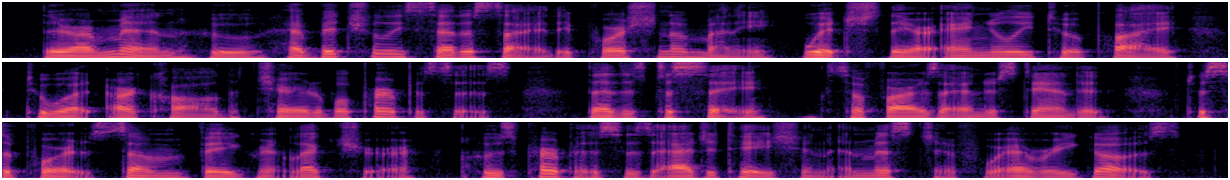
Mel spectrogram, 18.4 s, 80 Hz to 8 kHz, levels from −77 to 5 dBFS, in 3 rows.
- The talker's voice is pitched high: No, low, 110 Hz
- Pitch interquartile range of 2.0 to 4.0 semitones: Yes, average, 3.7 semitones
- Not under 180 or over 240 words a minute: No, average, 155 wpm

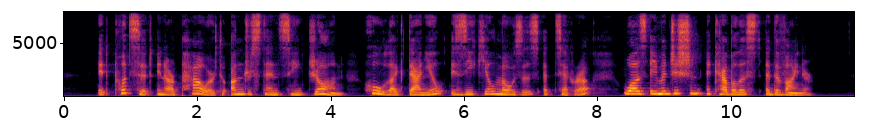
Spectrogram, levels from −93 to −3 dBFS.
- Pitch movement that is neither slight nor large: Yes, average, 4.6 semitones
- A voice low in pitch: No, high, 205 Hz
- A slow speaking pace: Yes, slow, 120 wpm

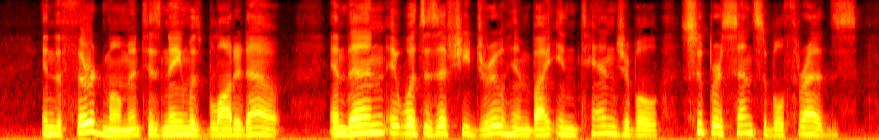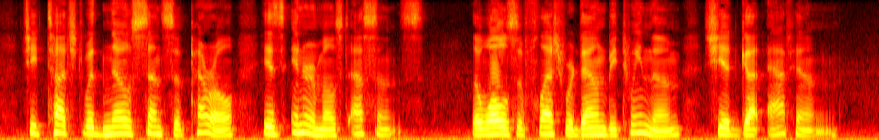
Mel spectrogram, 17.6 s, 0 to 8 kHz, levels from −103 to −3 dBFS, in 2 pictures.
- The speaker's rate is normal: Yes, average, 155 wpm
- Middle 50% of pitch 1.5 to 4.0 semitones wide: Yes, average, 3.5 semitones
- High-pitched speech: No, medium, 140 Hz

